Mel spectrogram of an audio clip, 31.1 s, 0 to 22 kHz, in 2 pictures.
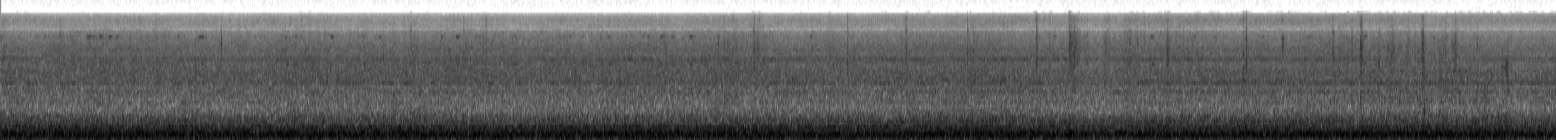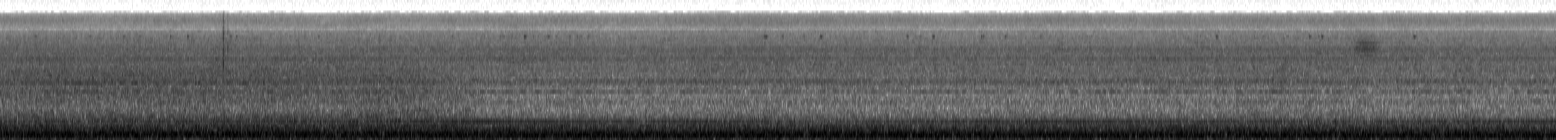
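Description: Cabin noise of a Boeing 737-800 heard from a window seat over the wing during take-off and initial climb: the steady roar of the engines and rushing air. A steady hum grows stronger about two-thirds of the way in.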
